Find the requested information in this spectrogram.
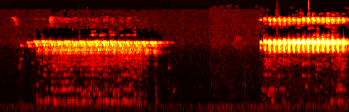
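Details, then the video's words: Cirl Bunting male perched on a rock in Greece, cloudy and windy weather, delivers two rapid metallic trills of repeated notes about two seconds apart, the second louder and more sharply pulsed. "Σιρλοτσίχλονο Κελάηδημα σε Βράχο - Male Cirl Bunting Bird Singing"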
